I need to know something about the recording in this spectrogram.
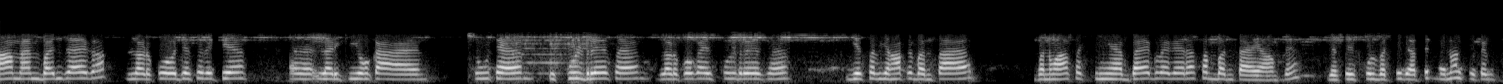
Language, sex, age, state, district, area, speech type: Hindi, female, 18-30, Uttar Pradesh, Mirzapur, rural, conversation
